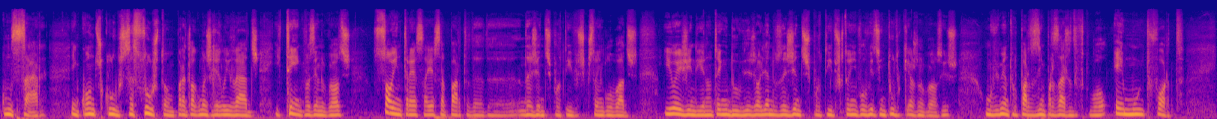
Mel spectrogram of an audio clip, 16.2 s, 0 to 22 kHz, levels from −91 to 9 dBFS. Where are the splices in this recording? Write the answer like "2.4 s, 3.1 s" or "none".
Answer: 8.8 s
